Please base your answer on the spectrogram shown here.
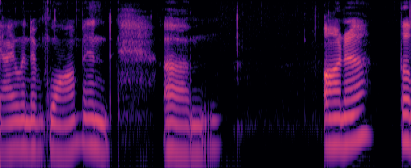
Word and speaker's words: Åna: up on the island of Guam and um Anna the letter ah is uh from the indigenous language of Guam called Chamorro and it's spelled ah n a or ah and that's pronounced Anna and then I'm tree and my name is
